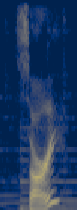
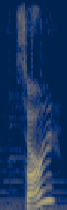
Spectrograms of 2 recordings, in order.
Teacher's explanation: try saying, sorry, with a rising intonation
